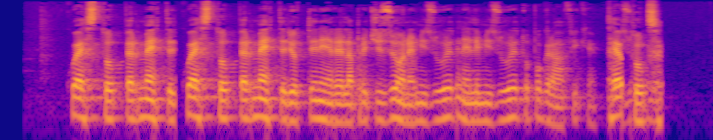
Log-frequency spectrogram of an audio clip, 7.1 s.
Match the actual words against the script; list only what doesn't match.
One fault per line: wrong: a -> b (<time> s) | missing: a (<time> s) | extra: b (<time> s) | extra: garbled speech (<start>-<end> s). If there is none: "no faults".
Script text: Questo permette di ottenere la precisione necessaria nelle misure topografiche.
extra: questo permette (1.8 s)
wrong: necessaria -> misure (4.1 s)
extra: garbled speech (6.1-6.6 s)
